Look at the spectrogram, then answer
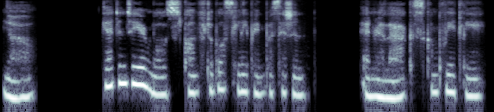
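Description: A woman guiding a sleep meditation in a soft, breathy whisper. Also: fairly low pitch, dry recording. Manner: slow, soft whispered delivery. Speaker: meditation guide.

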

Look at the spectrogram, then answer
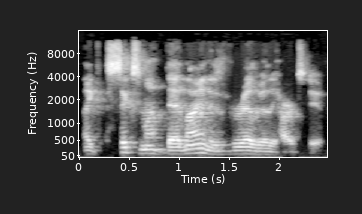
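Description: A man's voice: fairly low pitch, a little fast, reverberant. A man speaking as a podcast guest, telling his story casually with lots of fillers. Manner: relaxed storytelling with many fillers. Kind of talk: casual conversational interview.

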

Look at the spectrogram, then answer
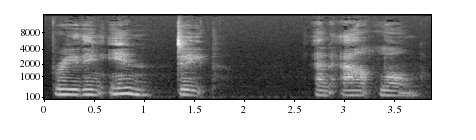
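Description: A woman guiding a meditation in a calm, meditative, soothing tone, unhurried and leaving long pauses. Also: on the low side. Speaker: meditation guide. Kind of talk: guided loving-kindness meditation. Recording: roomy, slightly echoing sound.

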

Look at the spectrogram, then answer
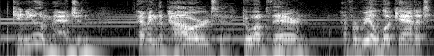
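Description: A man's voice: on the high side, animated, fairly quick, lightly acted. Young male lead, played by a man, retro radio drama: earnest, protective, romantic, wide swooping delivery over prominent music.

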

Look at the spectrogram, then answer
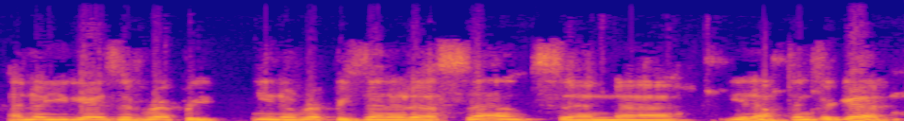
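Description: A man calling into a show, heard over a phone speaker, chatting casually in a halting way with restarts. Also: mid-range voice, fairly even intonation, dark tone, husky. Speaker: guest calling in. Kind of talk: casual chat. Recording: muffled phone line with faint hiss.

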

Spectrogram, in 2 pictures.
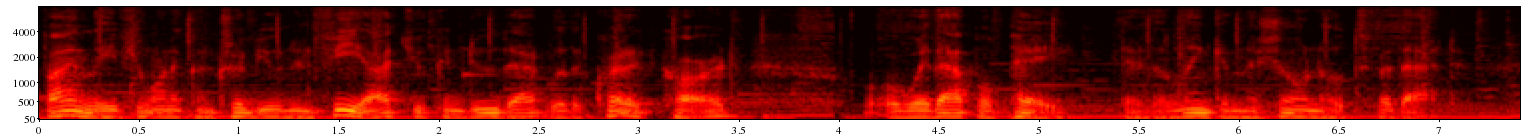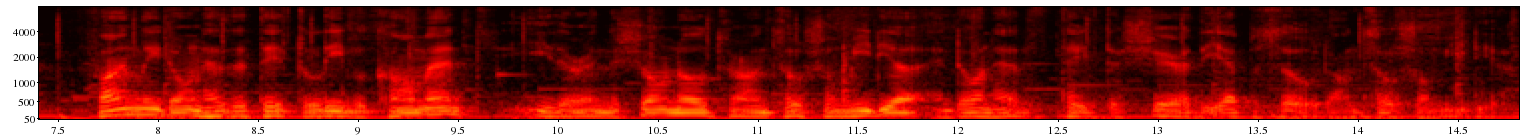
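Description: A man hosting a podcast, reading his questions and closing notes in a plain, unhurried way. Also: on the low side, vocal fry, over music. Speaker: podcast host. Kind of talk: podcast interview and outro.

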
